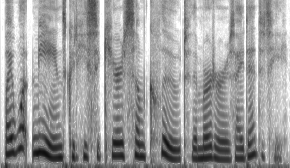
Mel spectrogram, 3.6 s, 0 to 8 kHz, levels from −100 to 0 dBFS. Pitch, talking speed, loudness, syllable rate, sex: 215 Hz, 200 wpm, -16 LUFS, 5.4 syllables/s, female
